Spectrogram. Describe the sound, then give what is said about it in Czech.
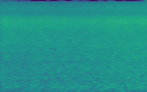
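Sea waves wash steadily onto the shore in a continuous, rumbling hiss that swells slightly toward the end, with no voices over it. “Šel dlouho a daleko, přes hory doly, přes vody brody, až přišel k širému moři.”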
